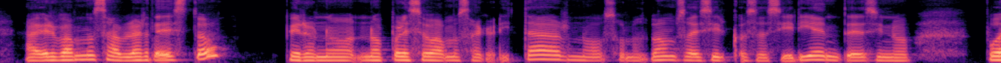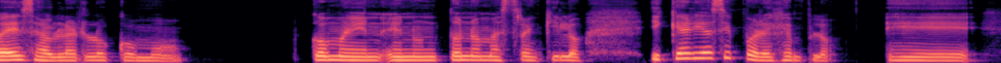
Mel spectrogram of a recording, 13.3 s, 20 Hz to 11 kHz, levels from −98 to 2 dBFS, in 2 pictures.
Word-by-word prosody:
a 170 - 0
ver, 180 +2 +3
vamos 210 +3 +2
a 200 - +2
hablar 180 +1 +2
de - - +2
esto, 255 - 0 0.3
pero 180 -2 +1
no 175 -1 0
no 180 0 -1
por 185 0 +3
eso 185 0 0
vamos 175 0 -2
a 165 - -4
gritarnos, 195 -5 -3
o - - -8
nos 165 - -8
vamos 190 0 -3
a 180 - 0
decir 175 0 -3
cosas 160 -3 -8
hirientes 180 +2 0
sino 165 -2 -4 0.5
puedes 195 +1 +7
hablarlo 175 0 0
como 160 -4 -5 0.8
como 200 0 +4
en 180 -1 +3
en 185 +2 +3
un 185 0 +1
tono 195 0 +3
más 190 -2 -1
tranquilo, 185 -2 -3 0.4
y 225 -3 -1
qué 270 +4 +4
harías 290 +1 +4
si 310 -1 -2
por 225 -10 +2
ejemplo, 175 -3 -4 0.3
eh, 170 -3 -2
180 Hz, 180 wpm, -21 LUFS, 175-195 Hz, 0.8 s, puedes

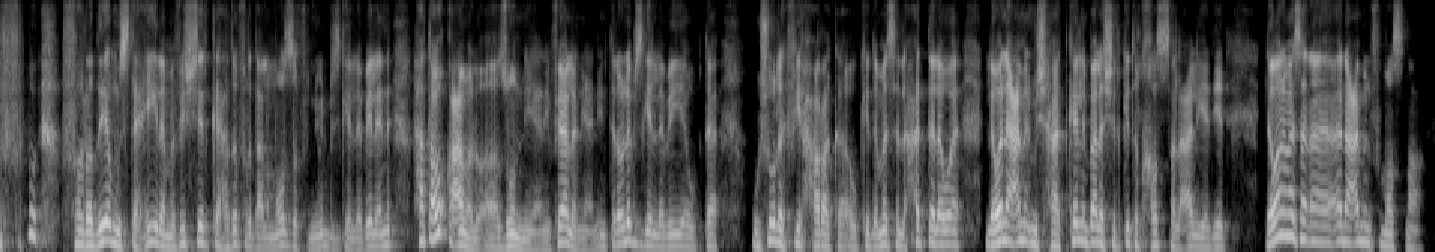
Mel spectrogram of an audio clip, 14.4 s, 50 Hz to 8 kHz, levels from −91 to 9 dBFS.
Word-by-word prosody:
ف 275 - -7 0.3
فَرَضيّة 160 +5 +4
مستحيلة، 170 +1 +1
ما 125 - -1
فيش 170 +7 -2
شركة 170 -5 -1
هتفرض 140 +1 -6
على 120 0 -4
الموظف 135 -1 -6
إنه 120 +2 -6
يلبس 125 -5 -8
جلابية 110 +3 -3
لإن 140 +3 -1 0.2
هتعوق 220 +8 +3
عمله 120 -6 +2
أظُن 125 -1 +1
يعني، 105 -1 -7
فعلًا 180 0 +3
يعني 105 +4 -10
أنت 130 +3 -8
لو 165 - +2
لابس 175 -4 0
جلابية 135 -2 -2
وبتاع 125 +3 -7 0.3
وشغلك 170 +4 +1
فيه 170 - -2
حركة 145 -3 -2
أو 125 -2 -6
كده 140 +3 -5
مثلًا 150 -3 -1
حتى 175 -1 0
لو 165 -1 +2 0.3
لو 165 +3 +8
أنا 205 0 +7
عامل 200 -4 +5
مش 155 -1 0
هاتكلّم 195 +7 +1
بقى 190 - +4
على 170 - +3
شركتي 160 +1 -2
الخاصة 155 -2 -5
العالية 125 +1 -4
ديّة، 125 +1 -5 0.4
لو 180 +6 +7
أنا 260 - +4
مثلًا 200 -7 +1
أنا 190 -1 +4
عامل 190 -3 +1
في 155 - -12
مصنع 135 -6 -7
150 Hz, 210 wpm, -22 LUFS, 130-175 Hz, 0.4 s, لو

